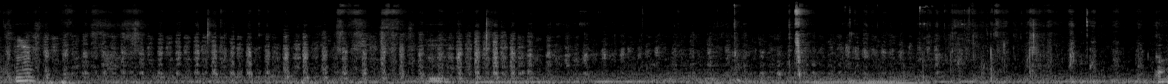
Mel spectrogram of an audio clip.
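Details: Belgian Malinois dog panting in rapid, breathy bursts while a person scolds it in Filipino for chewing through a pipe; speech runs throughout with a sharp knock near the end.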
